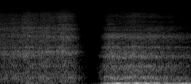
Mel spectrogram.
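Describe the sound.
A person imitates heavy, intense breathing: a loud, airy breath, a brief silent pause, then a second, stronger rushing breath, with no talking.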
